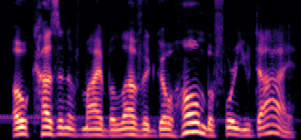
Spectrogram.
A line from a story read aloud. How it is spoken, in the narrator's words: Calciope wept and cried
